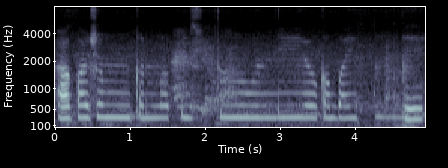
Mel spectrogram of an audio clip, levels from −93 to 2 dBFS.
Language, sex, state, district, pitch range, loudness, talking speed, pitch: Telugu, male, Andhra Pradesh, Anantapur, 290-300 Hz, -33 LUFS, 75 wpm, 295 Hz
